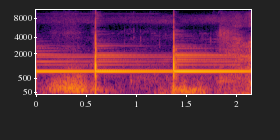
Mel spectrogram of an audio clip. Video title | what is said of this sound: రాయిని రాయితో కొడితే చాలు స్వరాలు వినబడుతాయి - hmtv Life | ఎక్కడ తట్టినా గాని అద్భుతమైనటువంటి శబ్దం వస్తుంది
